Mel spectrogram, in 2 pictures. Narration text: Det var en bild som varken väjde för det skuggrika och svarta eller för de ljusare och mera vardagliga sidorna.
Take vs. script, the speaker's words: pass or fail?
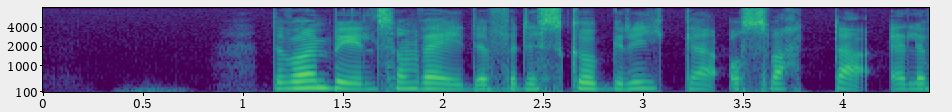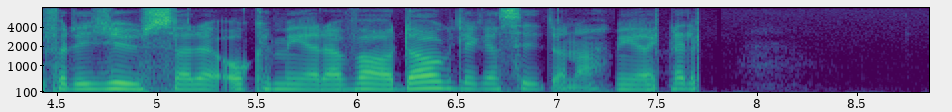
fail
